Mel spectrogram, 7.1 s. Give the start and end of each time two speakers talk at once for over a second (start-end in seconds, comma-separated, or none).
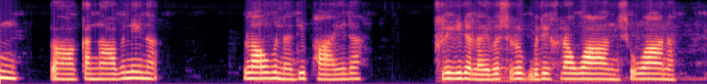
4.4-6.3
